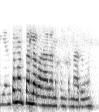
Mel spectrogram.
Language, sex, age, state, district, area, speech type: Telugu, female, 18-30, Andhra Pradesh, Kadapa, rural, conversation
